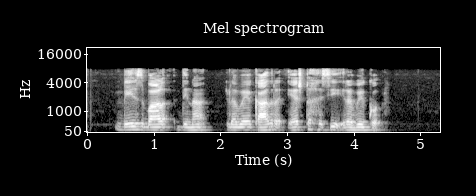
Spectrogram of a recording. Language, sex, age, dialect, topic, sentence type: Kannada, male, 18-24, Dharwad Kannada, agriculture, question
